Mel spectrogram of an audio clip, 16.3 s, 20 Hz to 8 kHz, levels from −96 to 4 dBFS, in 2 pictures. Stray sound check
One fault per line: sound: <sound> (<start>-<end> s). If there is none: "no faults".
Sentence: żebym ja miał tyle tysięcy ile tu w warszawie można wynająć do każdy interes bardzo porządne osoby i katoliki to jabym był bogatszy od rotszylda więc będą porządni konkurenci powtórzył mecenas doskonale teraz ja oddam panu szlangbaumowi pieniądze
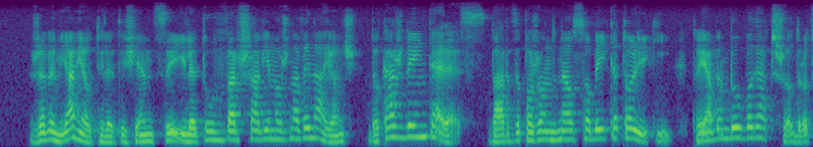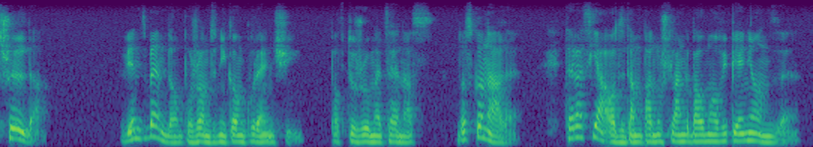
no faults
